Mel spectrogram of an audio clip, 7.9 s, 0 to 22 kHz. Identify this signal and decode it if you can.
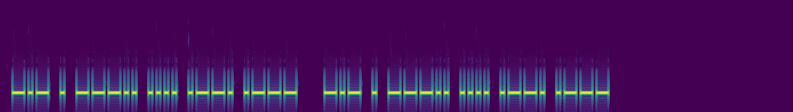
Morse code, heard as a keyed tone, about 30 wpm, 700 Hz. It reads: KE8HPJ KE8HPJ
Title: USA Call Signs Repeated 3x 30wpm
